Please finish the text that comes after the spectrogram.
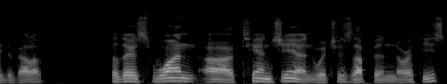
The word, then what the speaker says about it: Tianjin: water on the ocean so what's remarkable about tenjin pronounce it right tianjin yeah tianjin is a very famous old city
